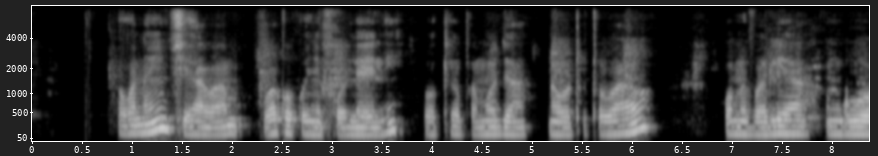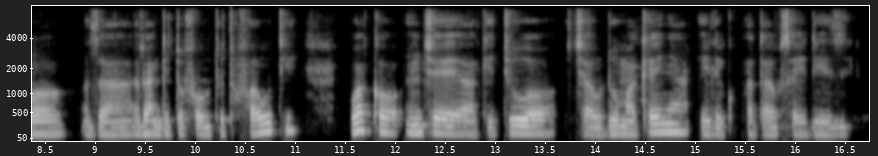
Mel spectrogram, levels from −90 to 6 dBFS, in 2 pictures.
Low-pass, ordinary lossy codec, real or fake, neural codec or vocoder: 7.2 kHz; AAC, 48 kbps; real; none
